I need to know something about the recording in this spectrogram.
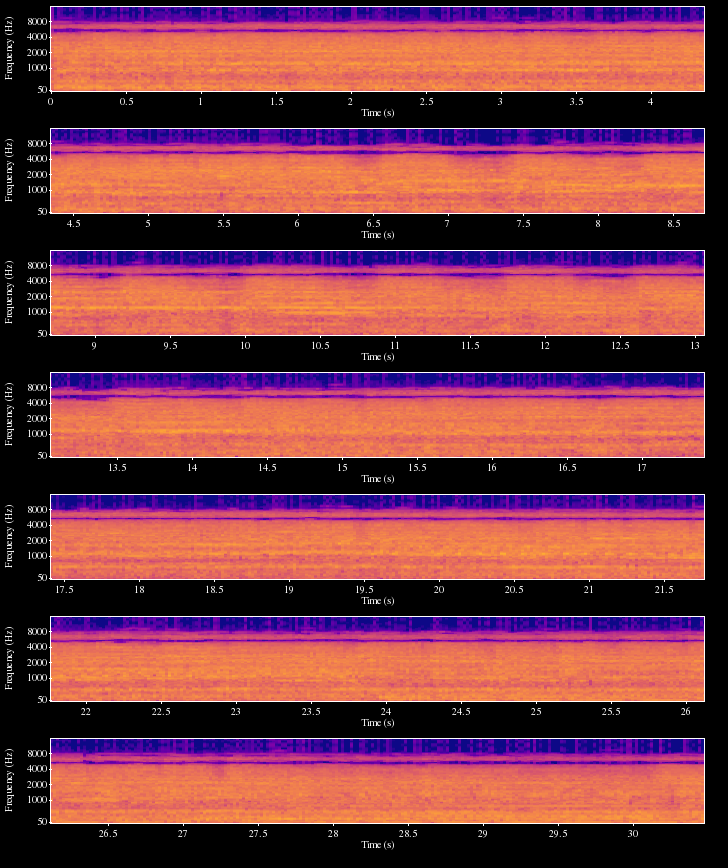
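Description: Live band playing loud, continuous post-punk music, a dense wall of sound with no breaks; a deep bass comes in near the end.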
